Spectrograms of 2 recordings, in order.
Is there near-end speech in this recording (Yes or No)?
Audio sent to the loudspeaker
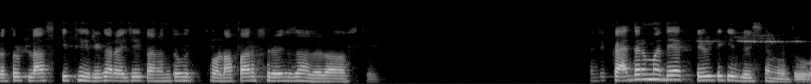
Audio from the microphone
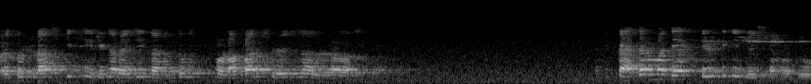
No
